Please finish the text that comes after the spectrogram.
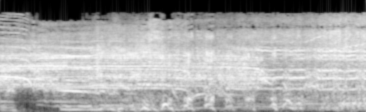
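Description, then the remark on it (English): A large crowd of fans screams and whoops continuously, a dense wall of overlapping shouts and cheers that stays loud and steady from start to finish. “Cue the people screaming.”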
